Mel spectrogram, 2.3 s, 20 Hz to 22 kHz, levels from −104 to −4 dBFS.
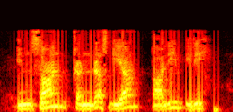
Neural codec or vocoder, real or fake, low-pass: none; real; 7.2 kHz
